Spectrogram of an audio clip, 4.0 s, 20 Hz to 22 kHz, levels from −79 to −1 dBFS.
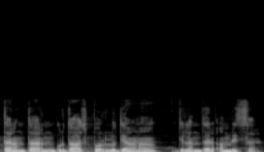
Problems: background sounds at intervals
